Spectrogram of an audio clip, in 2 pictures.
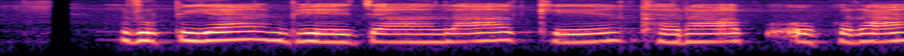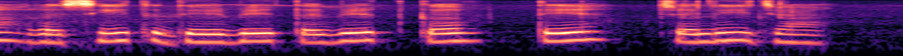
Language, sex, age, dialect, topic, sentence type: Maithili, female, 25-30, Angika, banking, question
